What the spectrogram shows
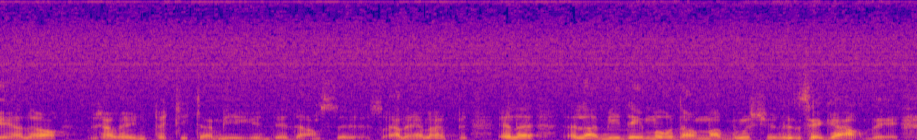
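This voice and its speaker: Against noticeable background noise, a man with a slight non-native accent talks at a fairly quick pace. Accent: foreign accent, slight in French. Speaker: interviewee, former show producer. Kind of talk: interview. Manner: halting.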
